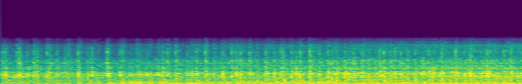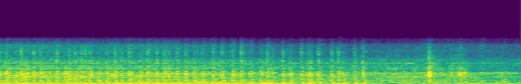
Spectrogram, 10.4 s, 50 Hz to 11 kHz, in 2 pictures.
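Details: Yamaha Enticer 340 two-stroke, first start after rebuild (new Wiseco pistons and bearings, Hot Rods rods, custom forged balanced crank, Uni filter): even, busy idle with steady buzzy beat and gentle speed swells, no knock or misfire; runs healthy, very smoky.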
